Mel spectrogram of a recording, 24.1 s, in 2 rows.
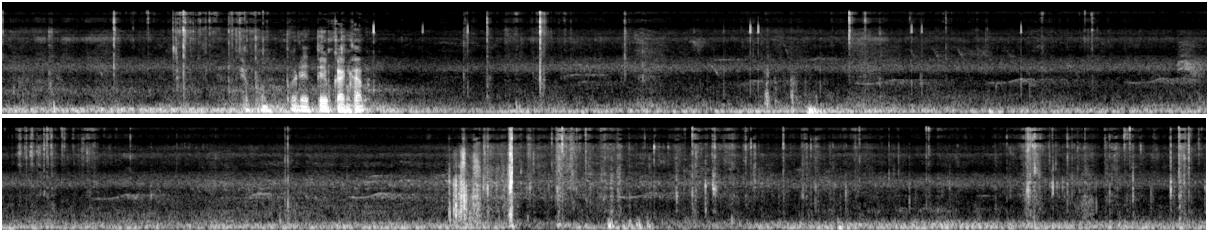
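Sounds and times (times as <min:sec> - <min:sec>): bird calling: 0:00.0 - 0:24.0
sharp clicks: 0:00.4 - 0:11.1.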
